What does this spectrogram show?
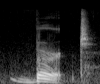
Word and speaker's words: Bert: Like in the name Bert. Bert phonetically would be written as B-R-T. There is no vowel in the name Bert. The R takes the place of a vowel.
